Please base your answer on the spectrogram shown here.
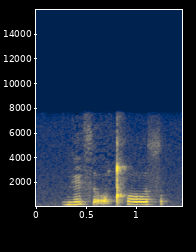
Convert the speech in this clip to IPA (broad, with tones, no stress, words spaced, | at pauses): ɡɛ̃˨˥sɾɔ̰˨˥ǃʰɔ˧s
